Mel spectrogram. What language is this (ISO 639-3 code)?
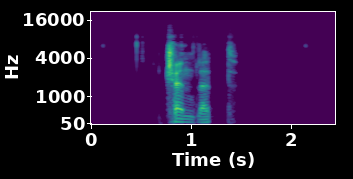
hun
